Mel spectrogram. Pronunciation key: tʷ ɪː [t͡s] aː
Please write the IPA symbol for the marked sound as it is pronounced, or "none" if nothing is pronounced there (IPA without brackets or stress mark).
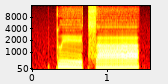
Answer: t͡s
